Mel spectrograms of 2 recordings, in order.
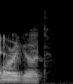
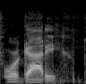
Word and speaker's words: Wargotti: Wargoat. – It's Italian. It's Wargotti.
